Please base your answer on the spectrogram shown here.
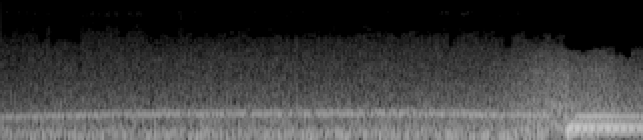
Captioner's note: wind howling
